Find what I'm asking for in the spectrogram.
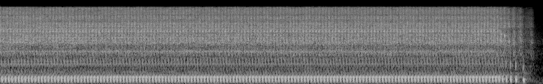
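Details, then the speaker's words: Brand-new Traxxas T-Maxx 2.5 nitro RC engine with good glow plug and fresh fuel, but no fuel seen moving through the fuel line; exhaust plugged while starting. Fast buzzy rattle spins about five seconds without firing; cranks but won't start. "all right you guys things not starting not sure what's going on I've looked everything's good fresh gas I'm not seeing fuel coming through the the fuel line to get it going"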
